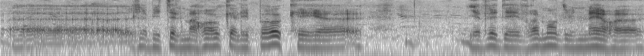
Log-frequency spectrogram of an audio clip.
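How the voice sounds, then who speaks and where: A man of medium pitch speaks at a very slow pace with long, frequent pauses. There is audible room echo and noticeable background noise. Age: 80s. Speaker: elderly interviewee. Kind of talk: street interview. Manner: halting, many fillers.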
